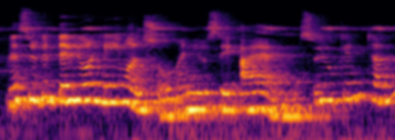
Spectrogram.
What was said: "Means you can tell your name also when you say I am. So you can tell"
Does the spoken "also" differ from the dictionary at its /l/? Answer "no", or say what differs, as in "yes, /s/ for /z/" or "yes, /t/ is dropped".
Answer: yes, /n/ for /l/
